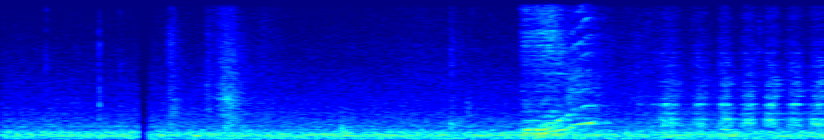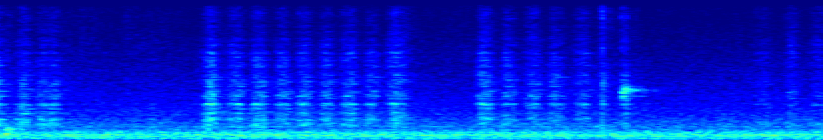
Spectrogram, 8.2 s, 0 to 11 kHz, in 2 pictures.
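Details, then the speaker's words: Lapping the exhaust valve on an antique Briggs & Stratton 5S engine (motorized scooter build) with coarse lapping compound: dry gritty rasping in short back-and-forth bursts as the compound bites evenly into the valve seat, cutting well. "Alright, that sound like it's cutting pretty good."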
